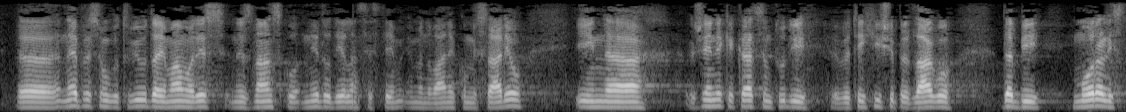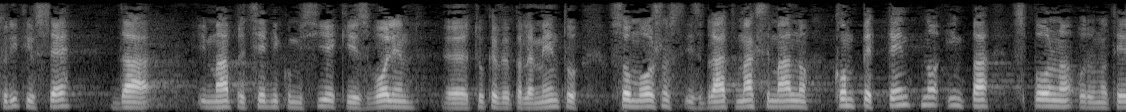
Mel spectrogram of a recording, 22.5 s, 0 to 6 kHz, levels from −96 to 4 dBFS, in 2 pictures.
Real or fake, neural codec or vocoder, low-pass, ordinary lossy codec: real; none; 5.4 kHz; none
